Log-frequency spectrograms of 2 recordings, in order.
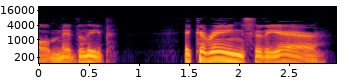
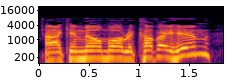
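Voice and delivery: high, loud declamation; ringing, full-voiced fury; enraged shout; 13 semitones higher, 7 dB louder than usual. A narrator's reading. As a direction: shout it down, drawing out the ending. Nonman shouts down at the wizard.

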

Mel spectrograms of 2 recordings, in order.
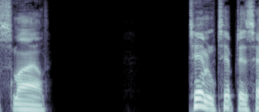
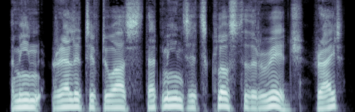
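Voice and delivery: higher voice for the woman character; Veek; 5 semitones higher than usual. A narrator's reading. Veek checking the ridge's distance with Tim, higher character voice. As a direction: pitch it up, ending on a questioning rise.

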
